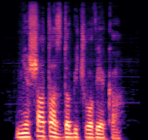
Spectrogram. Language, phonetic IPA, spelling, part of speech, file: Polish, [ɲɛ‿ˈʃata ˈzdɔbʲi t͡ʃwɔˈvʲjɛka], nie szata zdobi człowieka, proverb, Pl-nie szata zdobi człowieka.ogg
